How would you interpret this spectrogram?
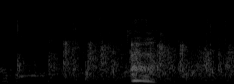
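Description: An audience claps steadily for a couple of seconds, giving a man a hand clap at the speaker's request, a dense crackle of many hands at moderate loudness, with a brief voice calling out partway through.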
